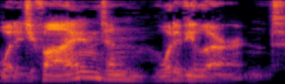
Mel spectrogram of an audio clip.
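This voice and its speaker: Fairly slow, fairly low-pitched speech from a man doing a put-on character voice. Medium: actual play. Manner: curt, deadpan, unsmiling.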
